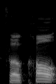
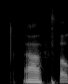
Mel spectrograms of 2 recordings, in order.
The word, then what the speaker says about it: Foucault: But people like Foucault, who seem, am I saying it? What? How do you say his name? Foucault. Foucault. Fuku.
